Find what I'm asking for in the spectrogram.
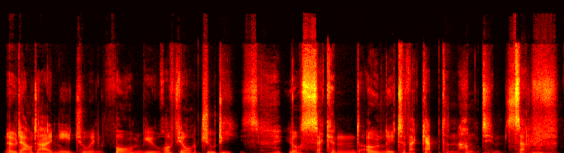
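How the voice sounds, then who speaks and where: A man's voice: mid-range voice, moderate pace, slight background noise, lightly acted. A man doing a stern, officious science officer. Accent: Australian. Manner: clipped, officious. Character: stern, formal male chief science officer.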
